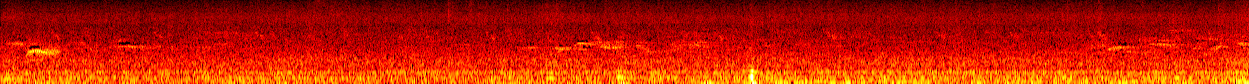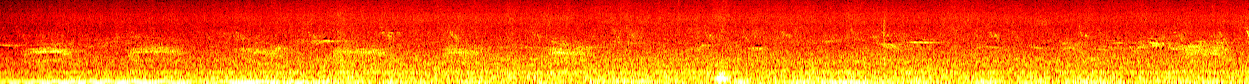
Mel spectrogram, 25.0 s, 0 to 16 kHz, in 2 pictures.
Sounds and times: Domestic Bee Hive 0:00.0 - 0:24.9

